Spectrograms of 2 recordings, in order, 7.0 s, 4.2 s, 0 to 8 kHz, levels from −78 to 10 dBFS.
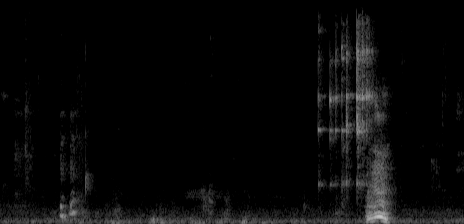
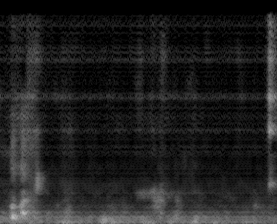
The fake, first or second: second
